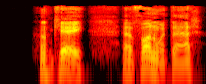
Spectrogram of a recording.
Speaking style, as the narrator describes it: I chuckled

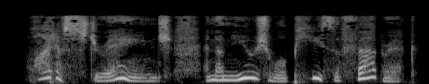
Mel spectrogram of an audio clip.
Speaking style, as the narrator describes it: the imp woman whispered

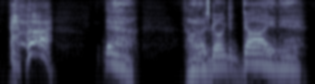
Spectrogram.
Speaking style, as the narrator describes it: he admitted in a raspy, dry voice

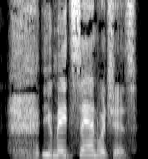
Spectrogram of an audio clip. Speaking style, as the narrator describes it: I laughed

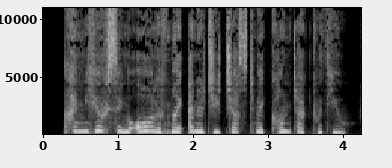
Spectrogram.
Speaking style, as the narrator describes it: said weakly

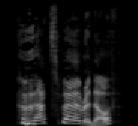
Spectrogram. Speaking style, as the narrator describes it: Maddie laughed

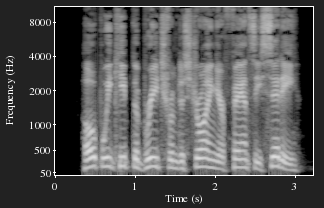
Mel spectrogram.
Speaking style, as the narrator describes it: I called out

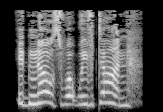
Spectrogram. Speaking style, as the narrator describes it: sighed

